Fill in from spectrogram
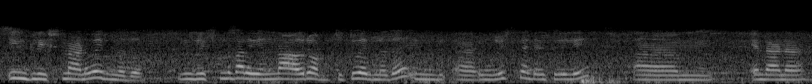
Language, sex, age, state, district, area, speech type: Malayalam, female, 18-30, Kerala, Ernakulam, rural, spontaneous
